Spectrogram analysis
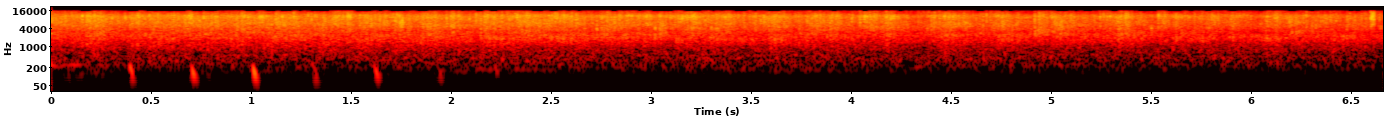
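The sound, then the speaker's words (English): A church audience applauds the mothers present in a steady, dense wash of clapping that holds evenly for several seconds, with a few low thumps near the start and no voices. “Would you give the moms in the room a round of applause for all that they do?”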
